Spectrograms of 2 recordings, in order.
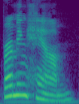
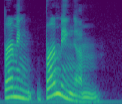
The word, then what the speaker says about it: Birmingham: Birmingham. – Well, not anymore, you won't. – Birmingham. Birmingham. – There you go. – But it's... It's H-A-M. You pronounce H-A-M, Hum.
